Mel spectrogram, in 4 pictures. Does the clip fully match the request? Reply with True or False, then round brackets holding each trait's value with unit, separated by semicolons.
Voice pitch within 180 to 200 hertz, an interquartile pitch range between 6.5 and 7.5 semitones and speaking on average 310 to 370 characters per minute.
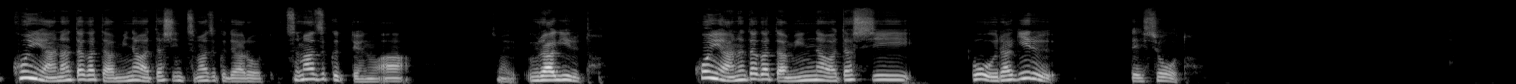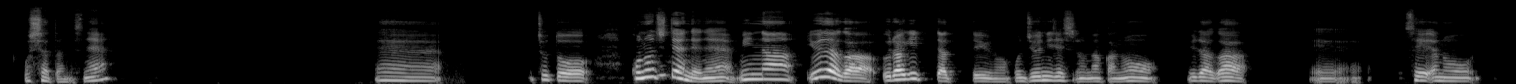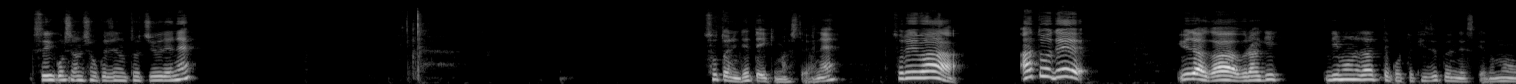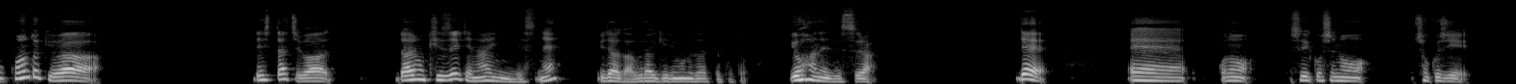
False (185 Hz; 6.9 semitones; 210 characters per minute)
